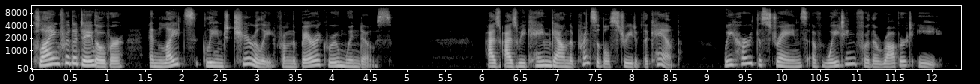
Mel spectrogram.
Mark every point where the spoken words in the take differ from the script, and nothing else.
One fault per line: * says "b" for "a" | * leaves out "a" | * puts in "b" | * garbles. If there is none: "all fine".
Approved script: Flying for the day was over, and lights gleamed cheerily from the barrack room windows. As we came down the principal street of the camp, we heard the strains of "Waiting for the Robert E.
* leaves out "was"
* puts in "as"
